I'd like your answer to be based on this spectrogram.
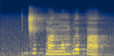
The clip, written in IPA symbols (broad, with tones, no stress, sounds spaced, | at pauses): d͡ʒ e˦ ɡ͡b ã˨ ŋ ɔ̃˧ b ɛ˦ p ã˨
